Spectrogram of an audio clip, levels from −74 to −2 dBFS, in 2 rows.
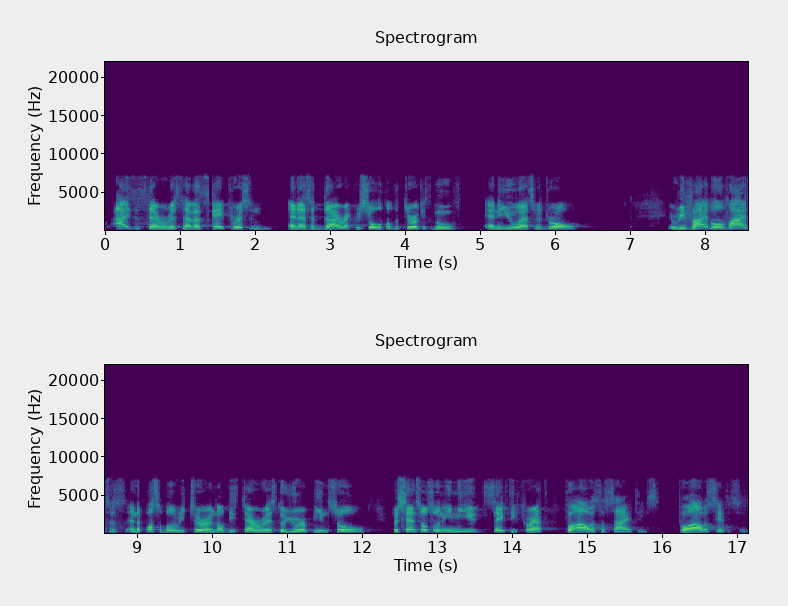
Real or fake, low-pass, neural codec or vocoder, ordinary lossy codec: real; 7.2 kHz; none; Opus, 24 kbps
